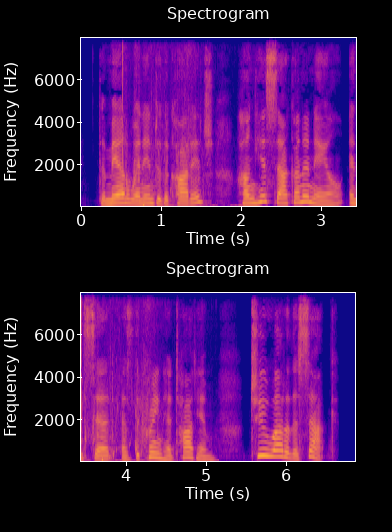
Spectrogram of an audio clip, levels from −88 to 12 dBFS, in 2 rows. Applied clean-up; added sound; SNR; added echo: none; Water / Splash, splatter; 12 dB; none.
